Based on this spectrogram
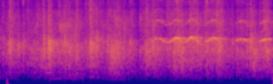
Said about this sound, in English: Give them a clap as they come up.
